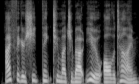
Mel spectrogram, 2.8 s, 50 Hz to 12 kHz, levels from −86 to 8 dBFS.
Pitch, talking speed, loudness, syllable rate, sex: 170 Hz, 235 wpm, -17 LUFS, 5.4 syllables/s, male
